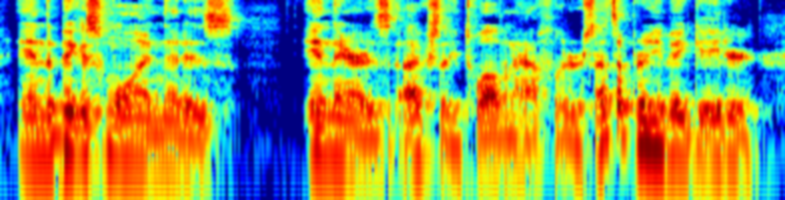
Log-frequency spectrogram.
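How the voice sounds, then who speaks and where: A man's fairly low, somewhat breathy voice with an American accent, ordinary pitch variation, and a fairly quick pace. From Ohio, US Midwest. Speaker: fishing vlogger. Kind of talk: vlog narration. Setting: outdoors on a lake in a kayak. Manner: casual with fillers.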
